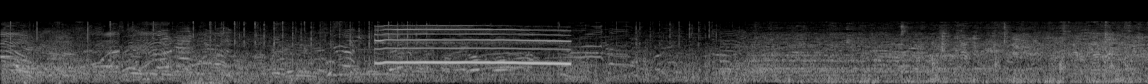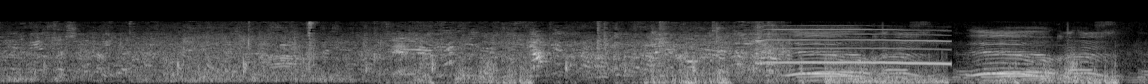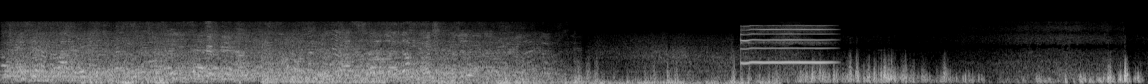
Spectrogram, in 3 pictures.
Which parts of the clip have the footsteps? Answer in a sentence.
You can't hear the footsteps here.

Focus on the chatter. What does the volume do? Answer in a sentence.
The volume of the chatter goes up.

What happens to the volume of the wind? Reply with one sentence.
The loudness of the wind goes up.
